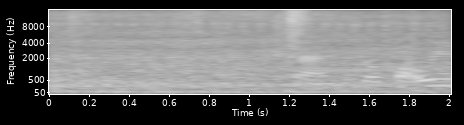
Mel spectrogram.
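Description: A car going by on the road, a steady low rumble of engine and tyres. A woman's voice starts near the end.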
